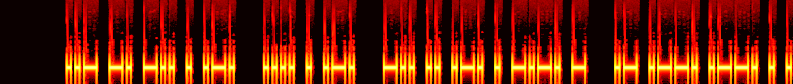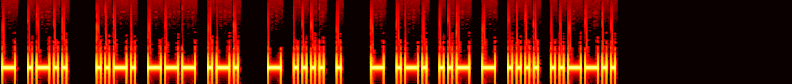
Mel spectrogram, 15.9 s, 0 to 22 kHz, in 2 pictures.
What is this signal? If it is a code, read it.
Morse code, heard as a keyed tone, about 28 wpm, 700 Hz. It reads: UNDER HER DIRECT APPEAL FOR THE TRUTH?
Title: Sentences from Top 1300 Words 28wpm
